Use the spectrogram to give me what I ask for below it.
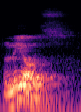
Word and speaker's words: Lewis: Escreve-se Lewis, pronuncia-se Lewis.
